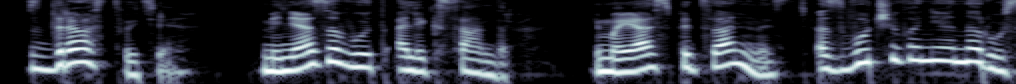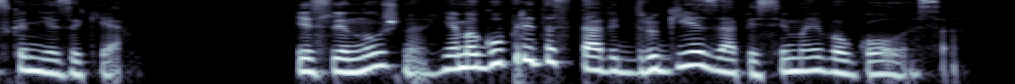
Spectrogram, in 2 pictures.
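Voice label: Russian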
